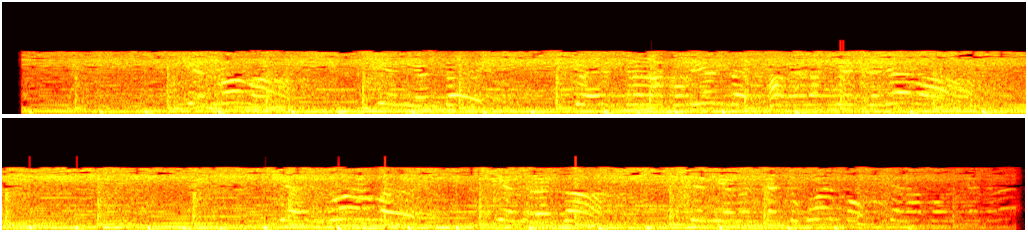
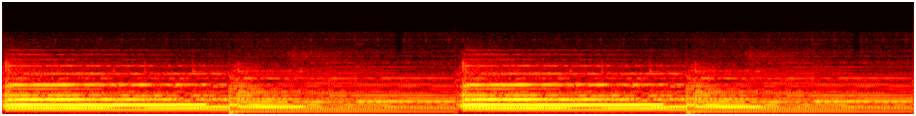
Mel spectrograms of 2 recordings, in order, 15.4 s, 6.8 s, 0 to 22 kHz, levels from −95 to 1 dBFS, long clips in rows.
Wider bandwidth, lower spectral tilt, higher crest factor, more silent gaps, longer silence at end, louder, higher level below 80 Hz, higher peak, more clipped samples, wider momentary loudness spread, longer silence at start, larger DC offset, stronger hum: about the same, 3.8 kHz vs 3.9 kHz; second, -9 dB/octave vs -10.5 dB/octave; about the same, 14 dB vs 14 dB; neither; about the same, 0.05 s vs 0 s; first, -13 LUFS vs -24 LUFS; first, -24 dBFS vs -54 dBFS; first, 0 dBFS vs -10 dBFS; neither; second, 6 LU vs 14 LU; first, 0.15 s vs 0 s; first, 0.4% vs under 0.1%; neither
